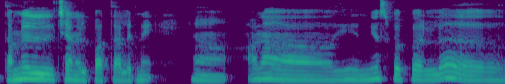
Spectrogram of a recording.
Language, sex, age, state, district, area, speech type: Tamil, female, 45-60, Tamil Nadu, Tiruppur, urban, spontaneous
